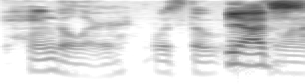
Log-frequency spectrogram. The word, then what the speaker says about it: Henggeler: I've been saying Henggeler in my mind for a little That while. no, that's right.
